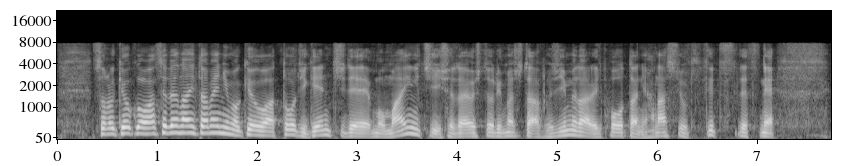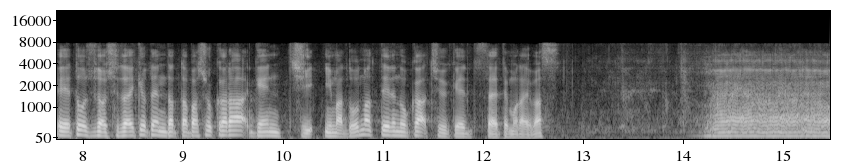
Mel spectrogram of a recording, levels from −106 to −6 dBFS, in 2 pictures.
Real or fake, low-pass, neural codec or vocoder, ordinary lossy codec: fake; none; codec, 16 kHz, 4.8 kbps, FACodec; none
